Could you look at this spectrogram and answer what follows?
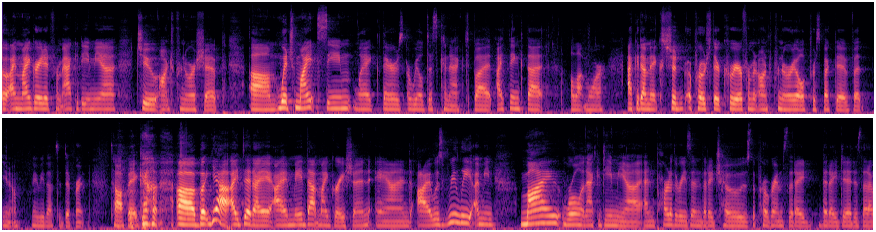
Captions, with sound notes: So, I migrated from academia to entrepreneurship, which might seem like there's a real disconnect, but I think that a lot more academics should approach their career from an entrepreneurial perspective. But, you know, maybe that's a different topic (laughs). But, yeah, I did, I made that migration and I was really, I mean, my role in academia and part of the reason that I chose the programs that I did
